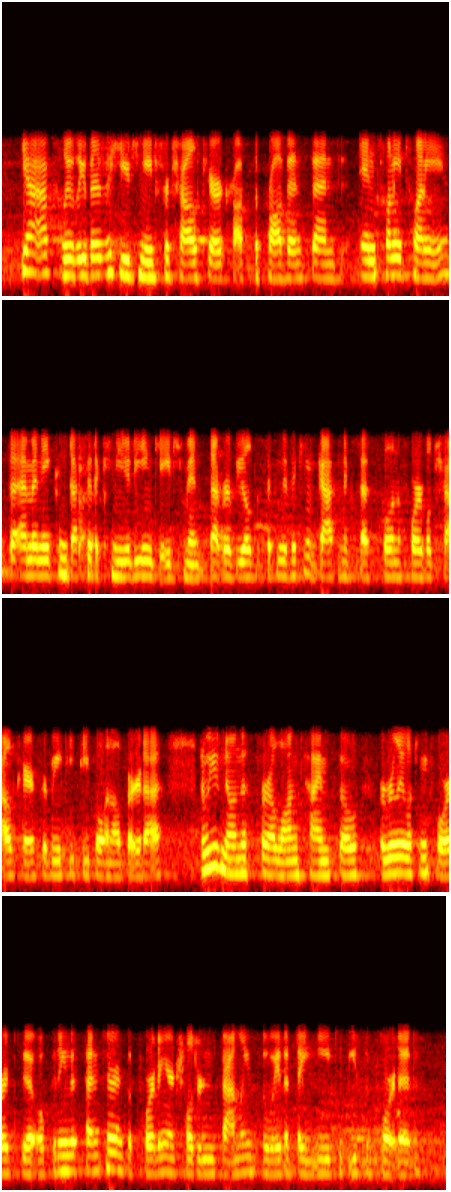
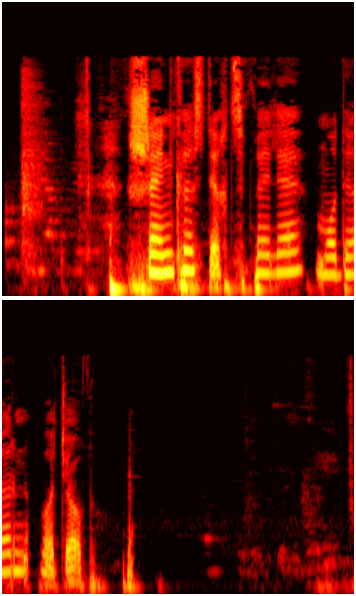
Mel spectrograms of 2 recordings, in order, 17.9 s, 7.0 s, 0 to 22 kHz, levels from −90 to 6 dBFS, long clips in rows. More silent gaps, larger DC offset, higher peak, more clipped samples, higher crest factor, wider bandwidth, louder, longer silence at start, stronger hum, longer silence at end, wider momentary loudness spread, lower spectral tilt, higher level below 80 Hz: neither; neither; about the same, 0 dBFS vs 0 dBFS; neither; about the same, 18 dB vs 20 dB; second, 4.3 kHz vs 11.5 kHz; first, -17 LUFS vs -20 LUFS; second, 0 s vs 0.2 s; neither; second, 0 s vs 2.2 s; second, 6 LU vs 23 LU; first, -10.5 dB/octave vs -5 dB/octave; second, -66 dBFS vs -28 dBFS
